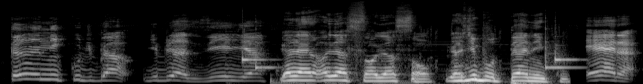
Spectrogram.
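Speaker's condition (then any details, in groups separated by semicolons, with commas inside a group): Cerebral palsy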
